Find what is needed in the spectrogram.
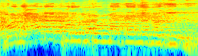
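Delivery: mocking shout. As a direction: ridicule the sweet talk. Mengejek rayuan gombal. (teriakan mengejek yang cepat)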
